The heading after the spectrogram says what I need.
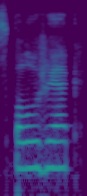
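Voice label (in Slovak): "spolužiak", Slovak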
